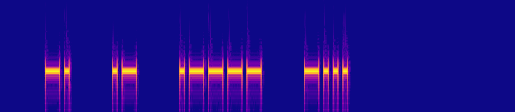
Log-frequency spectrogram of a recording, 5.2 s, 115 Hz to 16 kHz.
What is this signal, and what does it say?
Morse code, heard as a keyed tone, about 25 wpm, spaced as for 14 wpm, 700 Hz. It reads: NA1B
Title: USA Call Signs - 4 Characters - 3x Character Spacing - 25wpm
